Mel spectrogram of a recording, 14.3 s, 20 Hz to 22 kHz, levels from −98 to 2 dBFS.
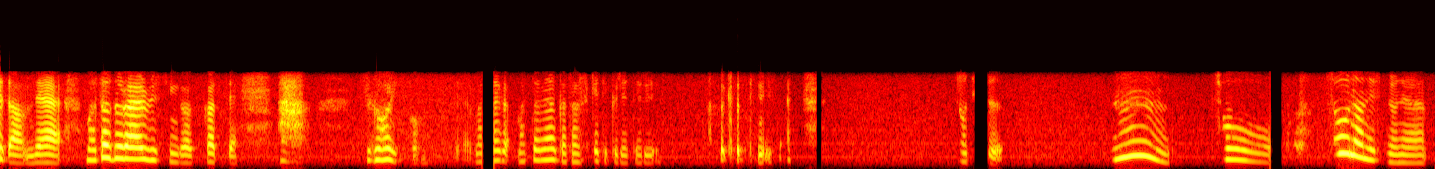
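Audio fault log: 4.82–4.94 s, 8.16–8.22 s, 9.74–9.88 s, 12.70–12.82 s: packet loss filled with silence. Gaps of 120, 60, 140 and 120 ms fit 20 ms packets, and they drop to dead silence with hard edges rather than smeared or repeated sound.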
